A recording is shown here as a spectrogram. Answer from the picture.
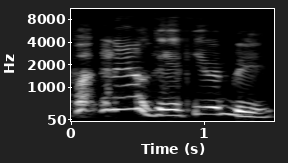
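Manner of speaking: very high-pitched mock astonishment; amazed retelling. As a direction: act out disbelief at a miracle cure. Retold amazement at recovered voice.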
